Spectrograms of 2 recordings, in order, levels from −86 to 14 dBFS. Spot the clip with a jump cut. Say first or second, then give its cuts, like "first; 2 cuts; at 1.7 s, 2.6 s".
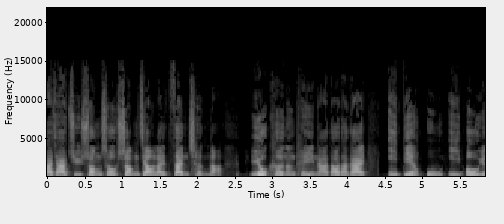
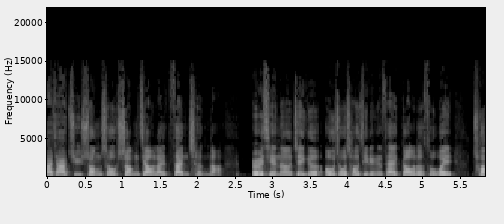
first; 1 cut; at 2.6 s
